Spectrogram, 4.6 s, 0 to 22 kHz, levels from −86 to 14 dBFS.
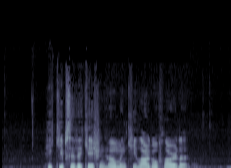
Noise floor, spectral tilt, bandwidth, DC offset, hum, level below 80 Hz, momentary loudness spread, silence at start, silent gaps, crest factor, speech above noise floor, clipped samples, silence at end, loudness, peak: -59 dBFS; -6 dB/octave; 13.5 kHz; under 0.1%; none; -52 dBFS; 8 LU; 0.95 s; none; 18 dB; 36 dB; under 0.1%; 0 s; -23 LUFS; -6 dBFS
